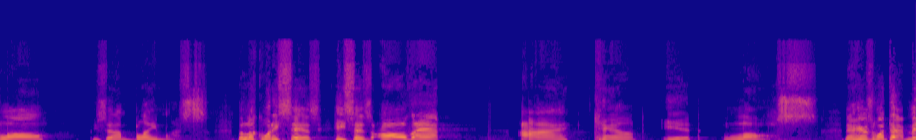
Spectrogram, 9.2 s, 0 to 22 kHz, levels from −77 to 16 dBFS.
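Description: From 1.89 to 2.31 s, packets kept arriving lost or late, causing repeated packet loss (robotic sound). The decoder patched each hole by extending the preceding sound, the longest gap lasting 40 ms, so a quarter of this speech stretch is filler. It comes out choppy, with pieces missing.

At 5.25 s, a 40 ms short concealed packet loss occurs: that audio never reached the decoder in time, so the last sound was continued and then blended back, leaving a brief smear where the speech briefly wobbles.

Overlapping it, from 5.29 to 5.39 s, and again from 7.81 to 7.87 s, lost packets were rebuilt from error correction, using low-bitrate copies carried in the following packets. There is no gap, but these 60 ms and 40 ms stretches sound rougher and noisier than the surrounding audio.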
